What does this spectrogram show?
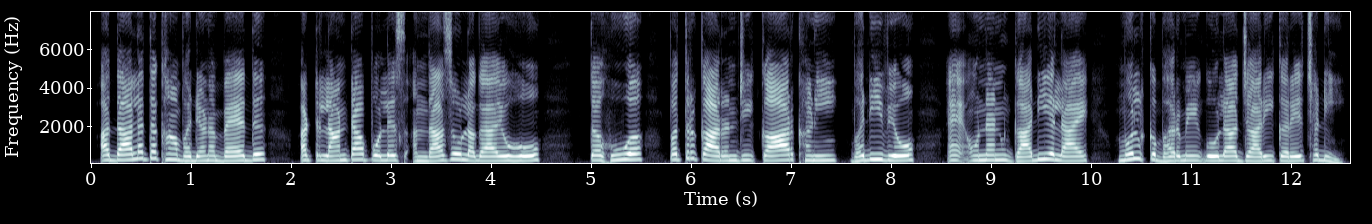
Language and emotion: Sindhi, neutral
